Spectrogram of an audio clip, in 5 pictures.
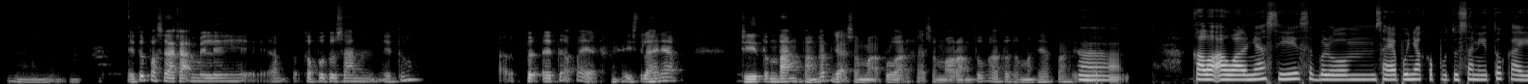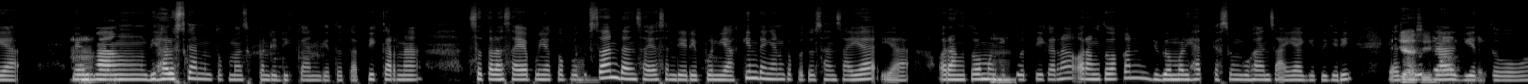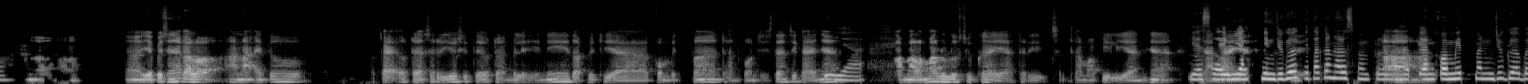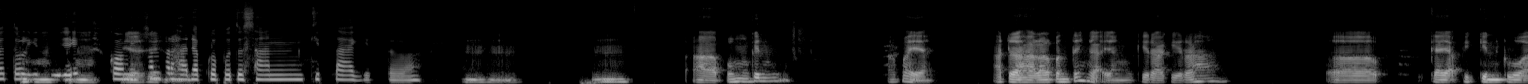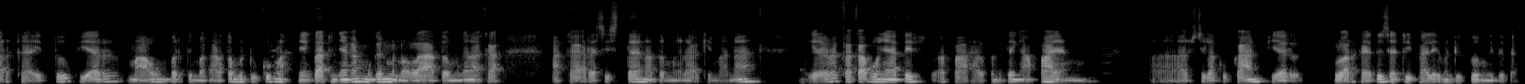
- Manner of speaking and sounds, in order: other background noise; tapping; chuckle; background speech; laughing while speaking: "pilihannya"; static
- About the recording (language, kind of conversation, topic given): Indonesian, unstructured, Bagaimana kamu meyakinkan keluarga agar menerima keputusanmu?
